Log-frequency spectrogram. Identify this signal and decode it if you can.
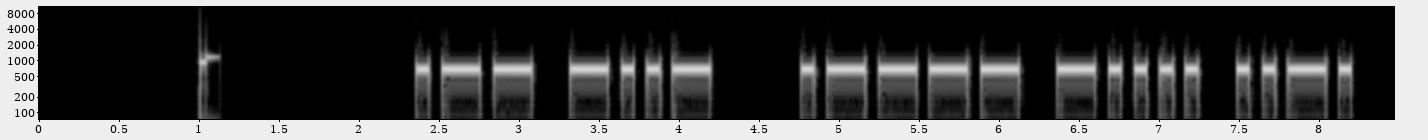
Morse code, heard as a keyed tone, about 15 wpm, 700 Hz. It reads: WX 16F
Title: Practice QSO - Exchange 2 - Info - 15wpm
